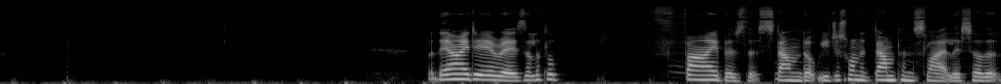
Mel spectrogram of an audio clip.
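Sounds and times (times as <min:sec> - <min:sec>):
velvet rubbing strokes: 0:00.0 - 0:07.9.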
